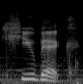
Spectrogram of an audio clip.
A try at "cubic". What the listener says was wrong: You do not pronounce the k. cubic.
